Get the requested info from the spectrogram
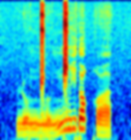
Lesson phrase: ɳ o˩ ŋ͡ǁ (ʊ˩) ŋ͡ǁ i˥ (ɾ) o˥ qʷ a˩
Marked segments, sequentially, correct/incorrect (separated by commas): correct, correct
